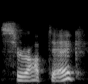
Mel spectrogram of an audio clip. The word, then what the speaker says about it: Psoroptic: So Psoroptic mange is pronounced Psoroptic.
